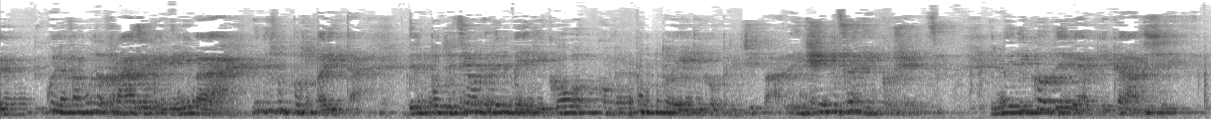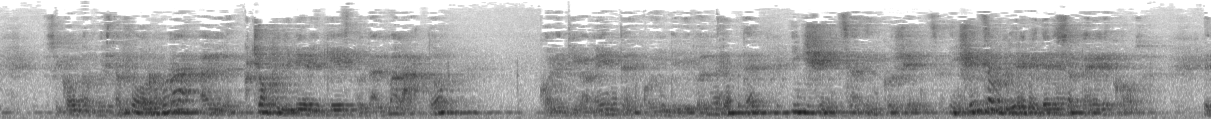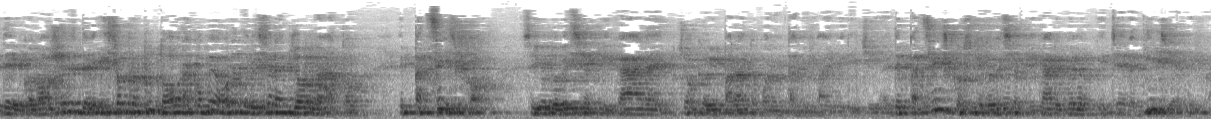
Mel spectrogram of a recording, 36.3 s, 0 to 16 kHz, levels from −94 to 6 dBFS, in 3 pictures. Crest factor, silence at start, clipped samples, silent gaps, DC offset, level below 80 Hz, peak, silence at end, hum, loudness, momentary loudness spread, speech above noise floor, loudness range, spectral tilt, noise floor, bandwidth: 16 dB; 0 s; under 0.1%; none; under 0.1%; -50 dBFS; -2 dBFS; 0 s; none; -19 LUFS; 12 LU; 21 dB; 5 LU; -5.5 dB/octave; -39 dBFS; 12 kHz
